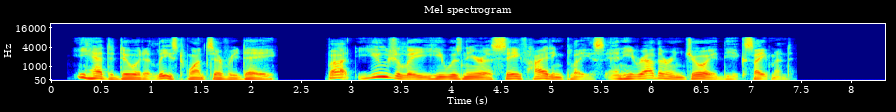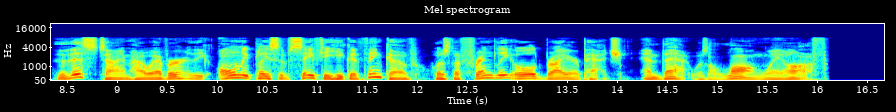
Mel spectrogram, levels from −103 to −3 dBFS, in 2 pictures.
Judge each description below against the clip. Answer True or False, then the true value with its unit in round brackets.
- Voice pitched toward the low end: True (115 Hz)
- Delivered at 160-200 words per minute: True (180 wpm)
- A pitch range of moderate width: False (6.2 semitones)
